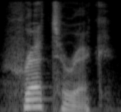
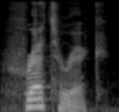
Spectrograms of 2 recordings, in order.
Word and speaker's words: rhetoric: about it is that the aspirated sound comes before the simple consonant sound of the letter r let's read this word together rhetoric rhetoric rhetoric most english-speaking people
